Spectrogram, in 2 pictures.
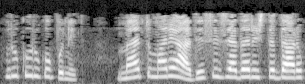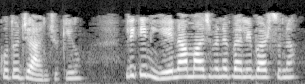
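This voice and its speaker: A woman's voice: high-pitched, fairly quick, dry recording, dull audio, voice pushed up, lightly acted. A woman voicing a young, eager new bride, polite and chatty in a dramatized family story. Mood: curious.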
